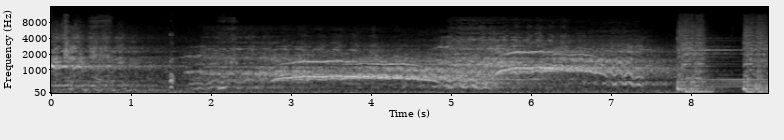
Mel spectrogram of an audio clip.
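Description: A horse whinnies, standing in for the sound of a motorbike from an anime: a few long, wavering, high neighs that rise and fall, loud and clear.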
